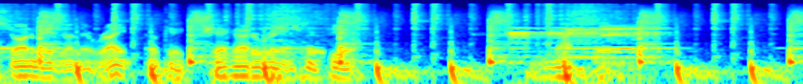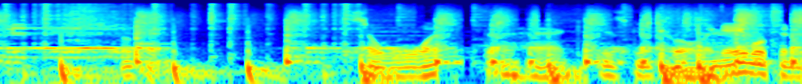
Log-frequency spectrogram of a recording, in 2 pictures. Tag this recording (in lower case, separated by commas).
music, speech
